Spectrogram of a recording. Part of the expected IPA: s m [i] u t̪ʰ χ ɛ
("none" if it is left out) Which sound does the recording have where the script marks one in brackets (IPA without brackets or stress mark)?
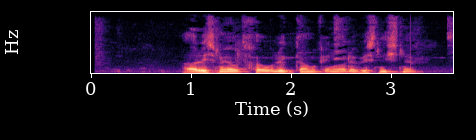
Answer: ɛ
